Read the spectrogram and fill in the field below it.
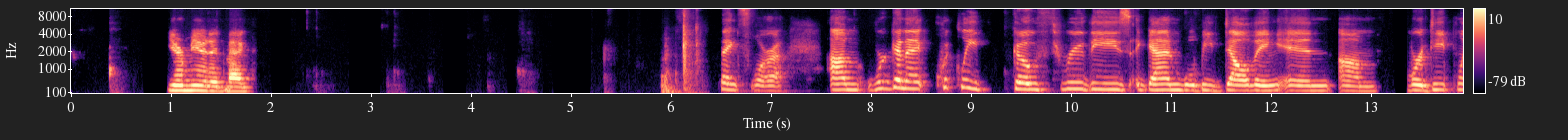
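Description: A woman speaks calmly through an online call, as if presenting.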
